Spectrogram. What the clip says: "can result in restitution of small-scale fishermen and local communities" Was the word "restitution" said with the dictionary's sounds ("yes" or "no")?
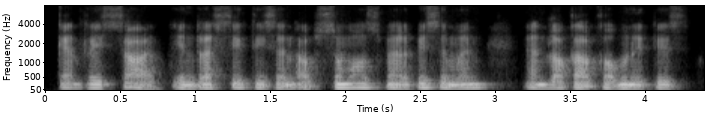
no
